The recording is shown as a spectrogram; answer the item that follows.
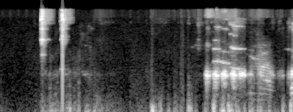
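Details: A toad's short, buzzy pulsed trill, a noise-reduced recording analysed in a student animal physiology practicum, with a person talking quietly nearby.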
